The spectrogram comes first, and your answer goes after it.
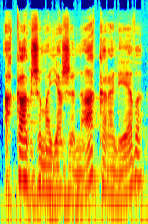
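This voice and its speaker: An actor playing a witty older playwright in a 1960s Soviet radio play, courtly and ironic, with theatrical delivery and a husky voice. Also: male voice, low voice, lively intonation, moderate pace, sharp tone, exaggerated voice. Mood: ironic, mannered.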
